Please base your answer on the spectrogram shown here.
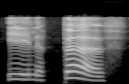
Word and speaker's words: ils peuvent: singulier alors Il peuvent Ah, ils peuvent et not il peuvent et pas il peu pronom parce qu'on doit prononcer la consonne automatiquement le e devient.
